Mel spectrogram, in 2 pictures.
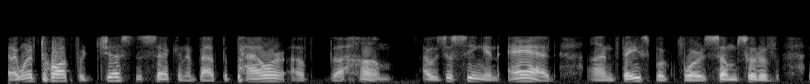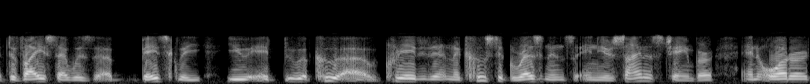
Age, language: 50-69, English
